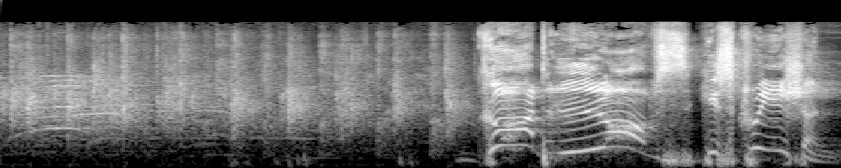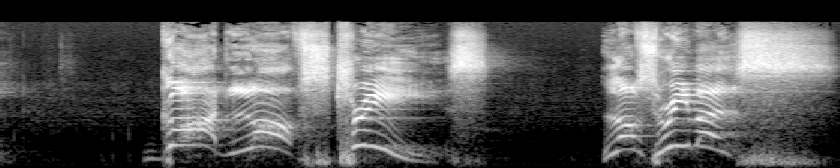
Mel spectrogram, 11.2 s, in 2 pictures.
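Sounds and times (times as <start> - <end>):
audience clapping: 0.0 - 3.6
speech: 3.2 - 5.6, 6.6 - 8.9, 9.6 - 10.8.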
